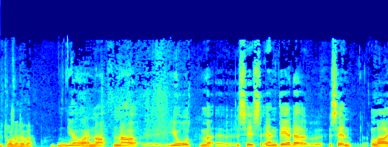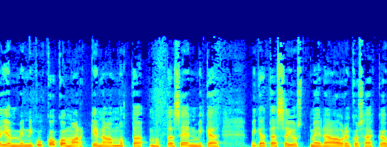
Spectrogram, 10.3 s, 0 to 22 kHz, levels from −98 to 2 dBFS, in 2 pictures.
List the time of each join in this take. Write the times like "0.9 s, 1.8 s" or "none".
none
